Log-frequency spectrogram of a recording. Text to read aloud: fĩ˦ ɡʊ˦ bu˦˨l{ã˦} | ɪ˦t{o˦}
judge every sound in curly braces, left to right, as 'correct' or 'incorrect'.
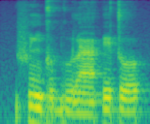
correct, correct

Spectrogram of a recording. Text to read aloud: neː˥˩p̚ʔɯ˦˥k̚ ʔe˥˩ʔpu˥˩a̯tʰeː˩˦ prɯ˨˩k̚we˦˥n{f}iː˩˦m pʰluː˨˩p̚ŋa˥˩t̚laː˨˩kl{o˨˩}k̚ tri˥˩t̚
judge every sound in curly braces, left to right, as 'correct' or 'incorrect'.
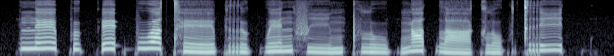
correct, correct

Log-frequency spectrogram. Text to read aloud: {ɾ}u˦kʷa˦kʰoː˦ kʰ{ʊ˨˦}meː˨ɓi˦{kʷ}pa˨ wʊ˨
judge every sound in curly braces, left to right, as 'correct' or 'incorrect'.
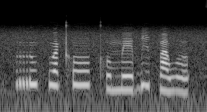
incorrect, incorrect, incorrect

